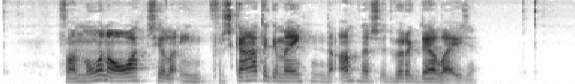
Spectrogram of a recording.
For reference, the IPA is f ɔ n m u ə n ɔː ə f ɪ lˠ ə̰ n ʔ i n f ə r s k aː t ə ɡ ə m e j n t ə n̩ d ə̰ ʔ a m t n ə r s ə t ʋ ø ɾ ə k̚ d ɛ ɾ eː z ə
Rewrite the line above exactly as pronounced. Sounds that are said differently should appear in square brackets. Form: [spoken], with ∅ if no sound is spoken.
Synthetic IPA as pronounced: f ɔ n m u ə n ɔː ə [s] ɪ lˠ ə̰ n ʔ i n f ə r s k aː t ə ɡ ə m e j n t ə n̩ d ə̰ ʔ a m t n ə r s ə t ʋ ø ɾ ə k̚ d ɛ [l] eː z ə

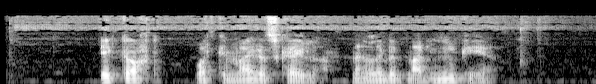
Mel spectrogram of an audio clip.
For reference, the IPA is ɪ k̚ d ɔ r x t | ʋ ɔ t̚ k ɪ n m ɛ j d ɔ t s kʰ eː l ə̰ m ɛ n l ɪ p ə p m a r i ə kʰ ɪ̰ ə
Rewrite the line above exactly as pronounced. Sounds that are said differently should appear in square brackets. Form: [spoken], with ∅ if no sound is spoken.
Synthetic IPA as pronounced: ɪ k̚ d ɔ [∅] x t | ʋ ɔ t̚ k ɪ n m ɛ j d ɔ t s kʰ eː l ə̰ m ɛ n l ɪ [b] ə [t] m a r i ə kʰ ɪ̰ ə

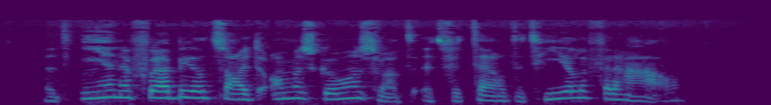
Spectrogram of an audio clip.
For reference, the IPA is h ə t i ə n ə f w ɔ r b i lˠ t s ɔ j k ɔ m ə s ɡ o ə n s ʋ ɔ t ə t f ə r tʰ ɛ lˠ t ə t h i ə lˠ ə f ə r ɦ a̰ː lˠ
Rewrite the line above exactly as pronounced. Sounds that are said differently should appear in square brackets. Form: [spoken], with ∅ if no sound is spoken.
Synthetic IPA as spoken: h ə t i ə n ə f w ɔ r b i lˠ t s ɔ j [t] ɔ m ə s ɡ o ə n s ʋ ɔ t ə t f ə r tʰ ɛ lˠ t ə t h i ə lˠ ə f ə r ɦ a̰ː lˠ

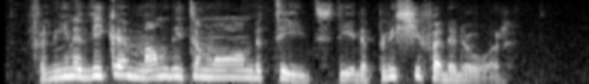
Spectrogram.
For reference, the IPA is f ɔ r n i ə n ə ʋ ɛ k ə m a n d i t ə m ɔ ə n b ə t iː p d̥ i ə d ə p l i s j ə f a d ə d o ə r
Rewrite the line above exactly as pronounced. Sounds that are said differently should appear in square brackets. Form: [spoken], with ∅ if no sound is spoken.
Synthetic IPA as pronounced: f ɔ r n i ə n ə ʋ [i] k ə m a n d i t ə m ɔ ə n b ə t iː [t] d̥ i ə d ə p l i s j ə f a d ə d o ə r

